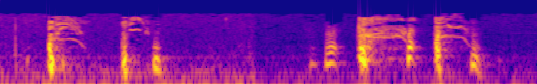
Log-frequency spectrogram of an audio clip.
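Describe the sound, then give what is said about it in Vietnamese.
A person coughs repeatedly in harsh bursts, a few single coughs followed by a denser cluster of hacking coughs, with no speech between them. “Tôi mà ho nhiều là tôi nghĩ á nghe.”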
